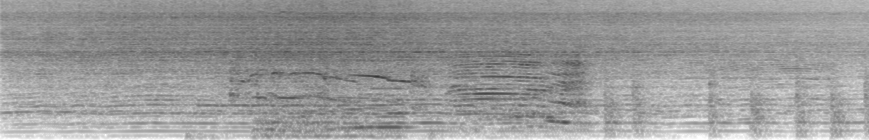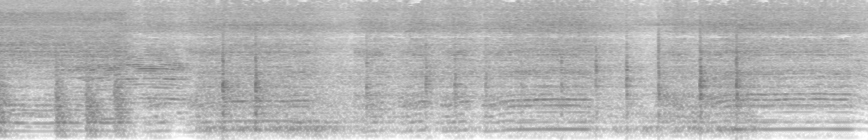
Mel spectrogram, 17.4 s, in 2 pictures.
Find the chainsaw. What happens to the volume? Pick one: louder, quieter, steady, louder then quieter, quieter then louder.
quieter.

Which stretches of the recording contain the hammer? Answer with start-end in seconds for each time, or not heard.
5.8-16.3.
